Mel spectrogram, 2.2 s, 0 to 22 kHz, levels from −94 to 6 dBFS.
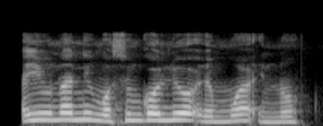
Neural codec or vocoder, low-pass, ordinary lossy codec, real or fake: none; 7.2 kHz; Opus, 64 kbps; real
